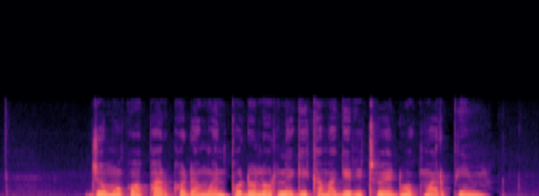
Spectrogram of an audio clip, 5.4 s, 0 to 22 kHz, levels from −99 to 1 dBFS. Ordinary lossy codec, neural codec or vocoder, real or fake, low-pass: none; none; real; 10.8 kHz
